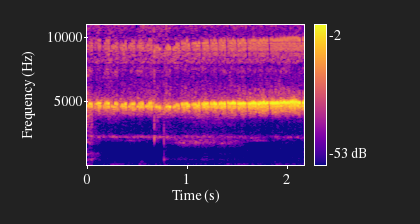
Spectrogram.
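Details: Many crickets calling on a quiet night at a lake: a steady, unbroken high-pitched trill holds one even pitch throughout, with a few faint soft knocks underneath.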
